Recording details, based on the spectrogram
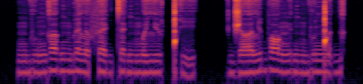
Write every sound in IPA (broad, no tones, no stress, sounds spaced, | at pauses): m b u ŋ ɡ ʌː ɡ m b ɛ l ə f ɛ ɡ t ɛ ɡ m ʊ lʲ u ǃʰ i | d͡ʒ ʌː l i b ɔː ŋ ɛ ɡ m b u ŋ͡ǃ ə ɡ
